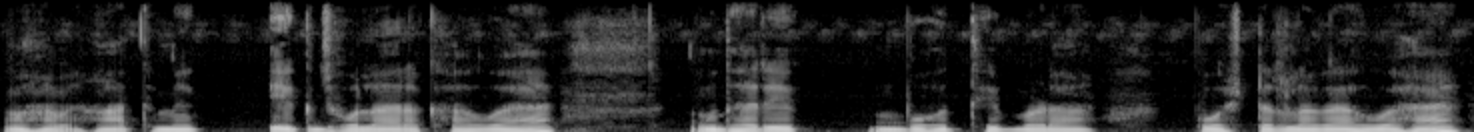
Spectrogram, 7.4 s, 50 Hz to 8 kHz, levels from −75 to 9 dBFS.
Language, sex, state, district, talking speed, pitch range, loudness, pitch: Hindi, male, Jharkhand, Palamu, 130 wpm, 120-130 Hz, -14 LUFS, 125 Hz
